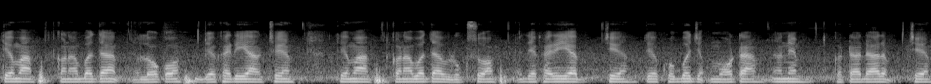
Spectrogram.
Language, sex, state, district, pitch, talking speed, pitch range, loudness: Gujarati, male, Gujarat, Gandhinagar, 125 Hz, 135 wpm, 120-130 Hz, -17 LUFS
